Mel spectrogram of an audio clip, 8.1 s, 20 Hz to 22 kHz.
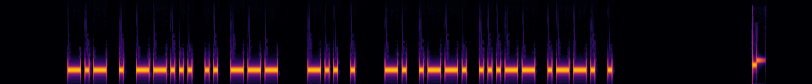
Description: Morse code, heard as a keyed tone, about 28 wpm, 700 Hz. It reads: KE7IO DE NP3PE
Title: USA Callsign DE Callsign - 5 Characters - 28wpm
